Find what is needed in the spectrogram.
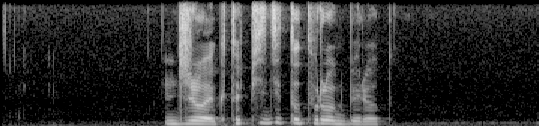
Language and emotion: Russian, neutral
